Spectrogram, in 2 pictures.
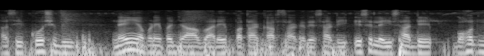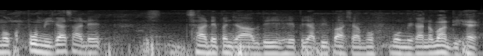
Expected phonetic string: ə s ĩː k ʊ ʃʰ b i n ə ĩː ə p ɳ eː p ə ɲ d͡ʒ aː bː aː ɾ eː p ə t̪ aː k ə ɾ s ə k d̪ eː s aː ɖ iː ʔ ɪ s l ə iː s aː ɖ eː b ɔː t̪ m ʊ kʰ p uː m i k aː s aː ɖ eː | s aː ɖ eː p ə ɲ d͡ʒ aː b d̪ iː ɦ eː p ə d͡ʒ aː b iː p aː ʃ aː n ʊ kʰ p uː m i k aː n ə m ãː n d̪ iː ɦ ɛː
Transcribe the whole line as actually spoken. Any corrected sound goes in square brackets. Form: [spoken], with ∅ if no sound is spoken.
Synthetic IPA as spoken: ə s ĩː k ʊ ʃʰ b [iː] n ə ĩː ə p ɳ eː p ə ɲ d͡ʒ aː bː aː ɾ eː p ə t̪ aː k ə ɾ s ə k d̪ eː s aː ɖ iː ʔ ɪ s l ə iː s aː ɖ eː b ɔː t̪ m ʊ kʰ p uː m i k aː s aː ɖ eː | s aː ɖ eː p ə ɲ d͡ʒ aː b d̪ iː ɦ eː p ə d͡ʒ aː b iː p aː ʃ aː [m] ʊ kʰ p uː m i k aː n ə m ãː n d̪ iː ɦ ɛː

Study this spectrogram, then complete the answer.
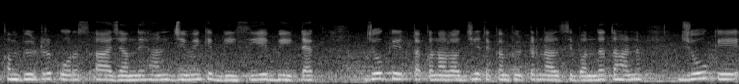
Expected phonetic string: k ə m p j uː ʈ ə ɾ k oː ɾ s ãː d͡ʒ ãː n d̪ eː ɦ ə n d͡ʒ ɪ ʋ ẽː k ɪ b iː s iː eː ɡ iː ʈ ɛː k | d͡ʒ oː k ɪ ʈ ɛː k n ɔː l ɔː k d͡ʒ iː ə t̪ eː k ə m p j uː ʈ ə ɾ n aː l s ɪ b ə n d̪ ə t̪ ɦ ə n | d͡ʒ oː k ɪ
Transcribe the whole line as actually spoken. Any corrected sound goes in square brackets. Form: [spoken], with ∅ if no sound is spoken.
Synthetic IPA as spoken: k ə m p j uː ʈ ə ɾ k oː ɾ s [aː] d͡ʒ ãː n d̪ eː ɦ ə n d͡ʒ ɪ ʋ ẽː k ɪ b iː s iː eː [b] iː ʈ ɛː k | d͡ʒ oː k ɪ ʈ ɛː k n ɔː l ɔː [∅] d͡ʒ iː ə t̪ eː k ə m p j uː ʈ ə ɾ n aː l s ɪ b ə n d̪ ə t̪ ɦ ə n | d͡ʒ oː k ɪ

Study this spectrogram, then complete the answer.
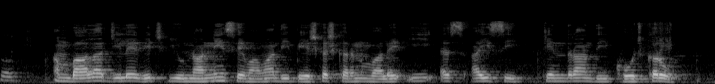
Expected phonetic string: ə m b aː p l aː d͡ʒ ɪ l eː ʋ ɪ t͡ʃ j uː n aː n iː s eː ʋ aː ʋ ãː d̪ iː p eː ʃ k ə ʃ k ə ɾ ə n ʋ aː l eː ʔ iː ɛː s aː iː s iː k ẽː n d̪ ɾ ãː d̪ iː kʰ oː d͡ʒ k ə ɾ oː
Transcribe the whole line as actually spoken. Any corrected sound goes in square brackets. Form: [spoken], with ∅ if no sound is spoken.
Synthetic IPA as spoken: ə m b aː [∅] l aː d͡ʒ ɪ l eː ʋ ɪ t͡ʃ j uː n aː n iː s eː ʋ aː ʋ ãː d̪ iː p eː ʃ k ə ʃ k ə ɾ ə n ʋ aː l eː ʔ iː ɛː s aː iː s iː k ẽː n d̪ ɾ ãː d̪ iː kʰ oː d͡ʒ k ə ɾ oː

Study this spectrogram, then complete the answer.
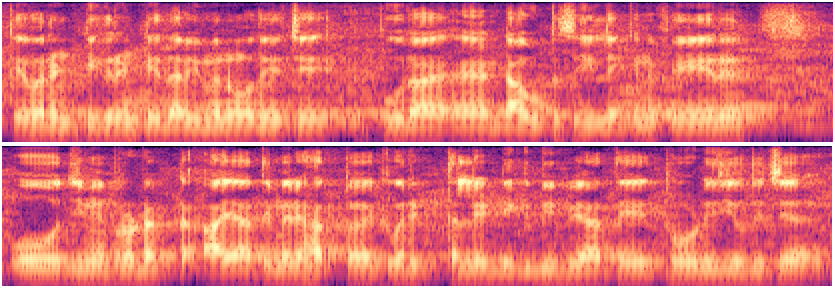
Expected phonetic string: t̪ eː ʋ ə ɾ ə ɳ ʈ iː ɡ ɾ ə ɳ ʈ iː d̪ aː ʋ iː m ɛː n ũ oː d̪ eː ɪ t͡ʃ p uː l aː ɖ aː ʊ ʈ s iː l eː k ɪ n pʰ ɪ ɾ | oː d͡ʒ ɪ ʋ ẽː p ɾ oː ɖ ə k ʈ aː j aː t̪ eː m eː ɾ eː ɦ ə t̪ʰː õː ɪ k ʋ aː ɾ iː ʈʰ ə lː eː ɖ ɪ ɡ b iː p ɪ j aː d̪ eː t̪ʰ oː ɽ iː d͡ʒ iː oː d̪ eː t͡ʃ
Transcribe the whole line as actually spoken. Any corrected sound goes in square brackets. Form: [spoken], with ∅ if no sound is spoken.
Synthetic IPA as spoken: t̪ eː ʋ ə ɾ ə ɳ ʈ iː ɡ ɾ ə ɳ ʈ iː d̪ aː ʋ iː m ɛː n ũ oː d̪ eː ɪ t͡ʃ p uː [ɾ] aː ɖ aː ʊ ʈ s iː l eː k ɪ n pʰ ɪ ɾ | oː d͡ʒ ɪ ʋ ẽː p ɾ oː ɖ ə k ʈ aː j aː t̪ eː m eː ɾ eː ɦ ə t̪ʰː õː ɪ k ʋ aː ɾ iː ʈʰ ə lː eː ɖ ɪ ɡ b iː p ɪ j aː [t̪] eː t̪ʰ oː ɽ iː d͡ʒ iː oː d̪ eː t͡ʃ

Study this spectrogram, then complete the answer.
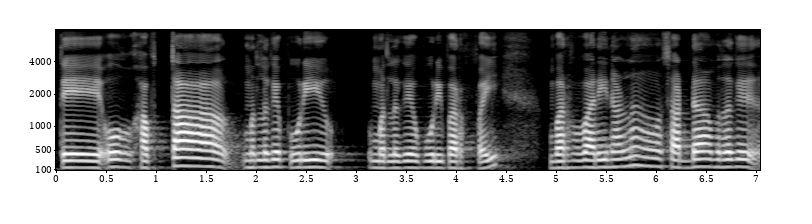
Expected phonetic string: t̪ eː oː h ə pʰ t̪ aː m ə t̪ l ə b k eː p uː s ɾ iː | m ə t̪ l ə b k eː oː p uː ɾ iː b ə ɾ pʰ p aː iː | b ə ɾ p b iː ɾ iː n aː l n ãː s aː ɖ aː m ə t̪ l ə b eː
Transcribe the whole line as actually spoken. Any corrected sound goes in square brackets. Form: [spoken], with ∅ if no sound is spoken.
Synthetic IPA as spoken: t̪ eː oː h ə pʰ t̪ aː m ə t̪ l ə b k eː p uː [∅] ɾ iː | m ə t̪ l ə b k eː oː p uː ɾ iː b ə ɾ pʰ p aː iː | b ə ɾ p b [aː] ɾ iː n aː l n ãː s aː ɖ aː m ə t̪ l ə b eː

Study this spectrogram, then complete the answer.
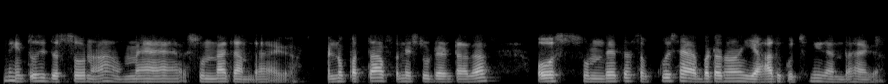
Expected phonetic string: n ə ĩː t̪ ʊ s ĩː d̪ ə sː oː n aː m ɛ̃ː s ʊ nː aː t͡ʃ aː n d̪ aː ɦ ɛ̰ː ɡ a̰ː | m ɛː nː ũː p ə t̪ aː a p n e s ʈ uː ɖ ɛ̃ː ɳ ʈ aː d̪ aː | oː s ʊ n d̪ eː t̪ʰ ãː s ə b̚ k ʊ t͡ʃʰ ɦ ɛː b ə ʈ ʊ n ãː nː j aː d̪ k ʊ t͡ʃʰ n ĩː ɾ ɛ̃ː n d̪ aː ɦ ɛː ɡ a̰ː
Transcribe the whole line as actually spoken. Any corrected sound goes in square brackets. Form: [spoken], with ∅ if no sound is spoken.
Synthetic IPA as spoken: n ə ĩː t̪ ʊ s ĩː d̪ ə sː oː n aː m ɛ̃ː s ʊ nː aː t͡ʃ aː n d̪ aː ɦ ɛ̰ː ɡ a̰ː | m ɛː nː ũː p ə t̪ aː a p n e s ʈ uː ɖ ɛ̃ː ɳ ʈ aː d̪ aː | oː s ʊ n d̪ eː [t̪] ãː s ə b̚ k ʊ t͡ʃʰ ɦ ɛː b ə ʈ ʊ n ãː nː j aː d̪ k ʊ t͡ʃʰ n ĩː ɾ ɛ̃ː n d̪ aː ɦ ɛː ɡ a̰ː

